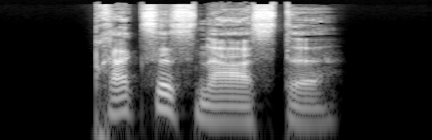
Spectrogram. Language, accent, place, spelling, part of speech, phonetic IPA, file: German, Germany, Berlin, praxisnahste, adjective, [ˈpʁaksɪsˌnaːstə], De-praxisnahste.ogg
- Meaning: inflection of praxisnah: 1. strong/mixed nominative/accusative feminine singular superlative degree 2. strong nominative/accusative plural superlative degree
